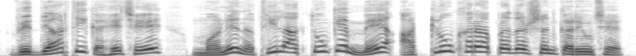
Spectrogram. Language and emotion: Gujarati, surprised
